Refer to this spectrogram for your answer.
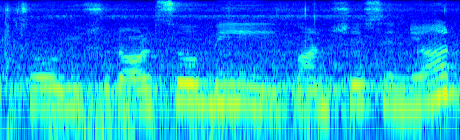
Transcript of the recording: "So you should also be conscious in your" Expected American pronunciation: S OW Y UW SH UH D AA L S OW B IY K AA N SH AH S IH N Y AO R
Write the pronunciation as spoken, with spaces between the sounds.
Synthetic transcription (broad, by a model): S OW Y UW SH UH D AA L S OW B IY K AA N SH AH S IH N Y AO R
